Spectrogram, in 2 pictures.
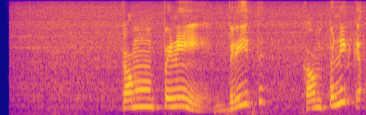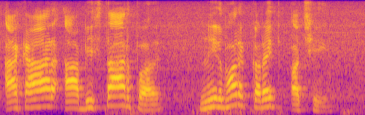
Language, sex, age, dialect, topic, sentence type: Maithili, male, 25-30, Southern/Standard, banking, statement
